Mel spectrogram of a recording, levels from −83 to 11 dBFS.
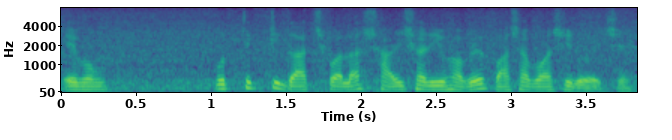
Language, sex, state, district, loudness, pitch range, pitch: Bengali, male, West Bengal, Jhargram, -15 LUFS, 120-145 Hz, 130 Hz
